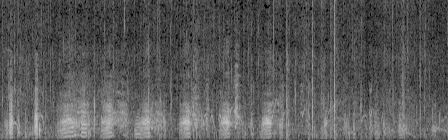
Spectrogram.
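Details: Ducks and drakes on Tsnyanka Reservoir in Minsk in July, quacking in a rhythmic series of harsh, nasal calls about twice a second, several birds overlapping.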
